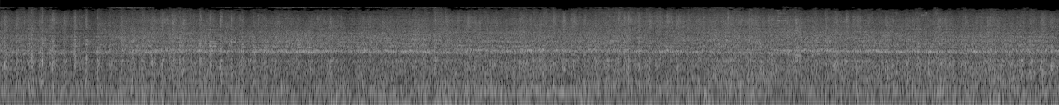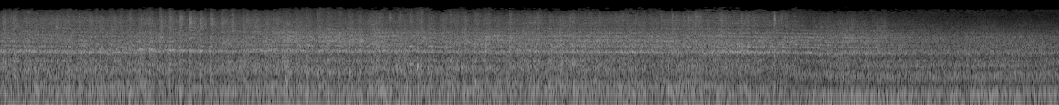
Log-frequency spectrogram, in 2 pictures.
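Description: Train rolling past close by, its wheels clattering over the rail joints with a steady high ringing above the rumble. The noise changes and starts to thin near the end as the last cars go by.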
